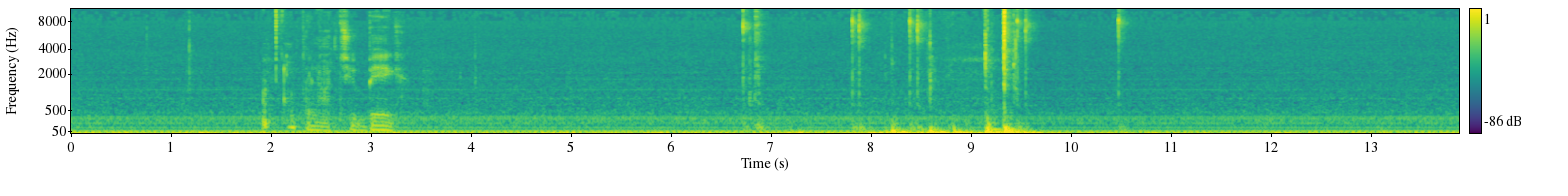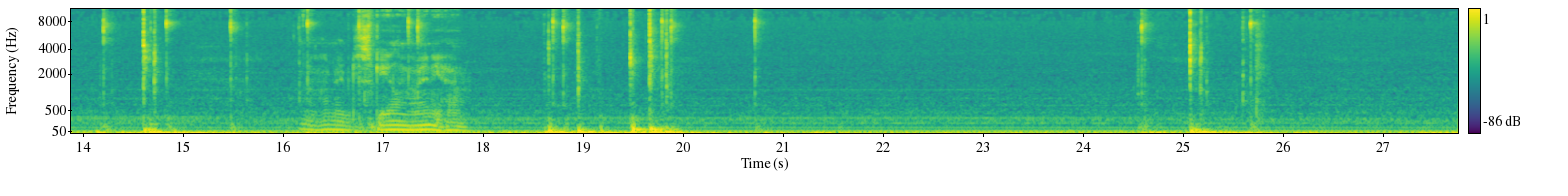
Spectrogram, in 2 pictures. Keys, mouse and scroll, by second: 7.8-10.2 drag, 9.3 shift+d, 10.4-12.2 drag, 14.6 a, 14.8 click, 15.3-16.8 middle drag, 17.2-20.4 drag, 19.6 shift+d, 20.7-22.5 drag, 25.1 a, 25.2 middle click, 26.3 middle click, 27.5-27.7 middle drag.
